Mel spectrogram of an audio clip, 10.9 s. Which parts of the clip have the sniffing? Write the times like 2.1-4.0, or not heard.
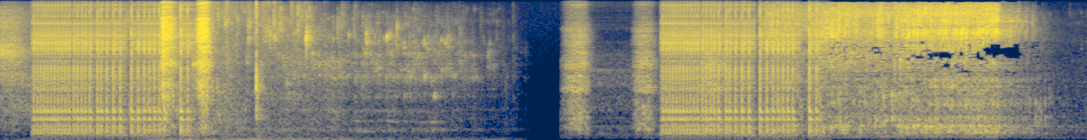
1.6-2.6, 5.6-7.4.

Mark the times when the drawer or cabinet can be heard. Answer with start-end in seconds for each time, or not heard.
0.3-2.0, 6.6-8.3.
